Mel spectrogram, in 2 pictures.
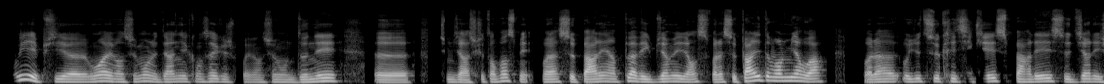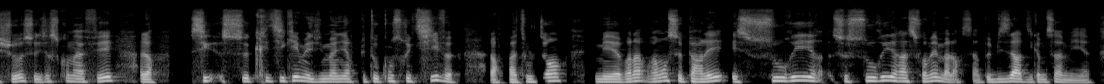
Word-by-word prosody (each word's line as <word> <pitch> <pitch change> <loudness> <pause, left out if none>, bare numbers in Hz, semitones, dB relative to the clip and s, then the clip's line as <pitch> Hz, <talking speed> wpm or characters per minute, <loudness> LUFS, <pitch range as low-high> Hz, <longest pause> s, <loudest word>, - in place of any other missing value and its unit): Oui 210 +4 +1
et 190 -6 +5
puis 130 -1 -4
heu, 120 -1 +3
moi, 145 +5 +3
éventuellement, 130 +2 -1
le 135 - -1
dernier 125 +3 -1
conseil 130 +2 -3
que 125 - -5
je 115 - -10
pourrais, 110 - -9
éventuellement, 110 +1 -5
te 110 - -4
donner, 135 +8 +2 0.4
heu, 105 -1 +2 0.3
tu 115 - -7
me - - -3
diras 105 -2 +2
ce 105 - -7
que - - -6
tu 120 - -2
en - - +1
penses, 155 -1 0
mais 120 - -3
voilà 120 0 +2
se 120 0 -1
parler 120 +3 +4
un 130 -2 0
peu 150 +5 +2
avec 125 -5 +2
bienveillance, 130 0 0
voilà 115 +1 +1
se 120 0 -2
parler 155 - +5
devant 175 -3 +3
le 170 - +2
miroir. 135 -5 +3 0.4
Voilà, 120 +3 +2
heu, 130 - -4
au 135 - -2
lieu 135 +2 0
de - - -10
se 140 +1 -1
critiquer, 135 +1 -3
se 145 -1 -3
parler, 130 +1 +2
se 145 -3 -4
dire 120 +3 0
les 130 -1 0
choses, 135 +6 0
se 130 - -3
dire 130 +3 -3
ce 130 - -6
qu'on 145 -2 -4
a 130 -1 +1
fait. 155 +7 +1 0.2
Alors, 115 -1 +3 0.3
c'est 160 - -1
se - - -2
critiquer 155 +4 0
mais 160 -5 +2
d'une 130 +1 -2
manière 130 -1 0
plutôt 130 0 -3
constructive, 145 - -1 0.3
alors 105 0 0
pas 115 - +3
tout 125 +4 -3
le 125 - -2
temps, 170 +5 +1 0.3
mais 125 -1 +2
heu, - - +6
voilà, 130 +7 +2
vraiment 145 +5 0
se 160 -4 +1
parler 140 +8 +2
et 125 - -1
sourire, 165 +6 +1
se - - -5
sourire 165 +6 +2
à 145 - +3
soi-même. 145 +2 0
Alors, 110 -1 -3
c'est 125 - -11
un 100 - -6
peu 115 - -3
bizarre 130 +3 +3
dit 110 -1 -8
comme 115 - -1
ça 115 +2 -1
mais 95 -2 -5
heu 100 - -9
130 Hz, 255 wpm, -23 LUFS, 120-145 Hz, 0.4 s, heu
